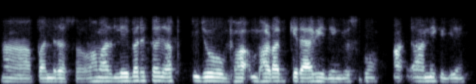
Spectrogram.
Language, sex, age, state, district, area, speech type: Hindi, male, 18-30, Uttar Pradesh, Bhadohi, urban, conversation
